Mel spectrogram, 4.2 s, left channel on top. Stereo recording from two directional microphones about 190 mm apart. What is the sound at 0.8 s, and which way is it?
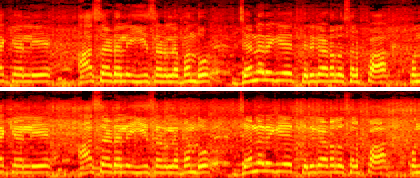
Speech, 25° left (ahead or behind).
